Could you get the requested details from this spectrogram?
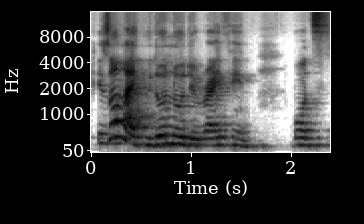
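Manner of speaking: usual speaking voice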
